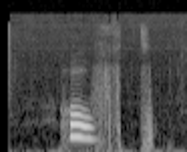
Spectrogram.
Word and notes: head: British English

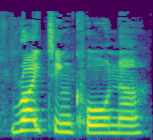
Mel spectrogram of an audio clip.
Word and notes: writing corner: British English

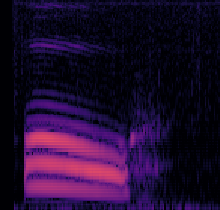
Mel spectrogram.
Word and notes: eye: British English

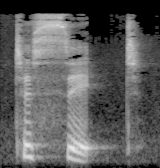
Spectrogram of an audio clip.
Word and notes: to sit: British English

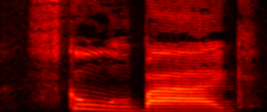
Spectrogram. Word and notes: schoolbag: British English

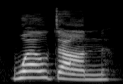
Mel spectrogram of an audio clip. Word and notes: well done: British English

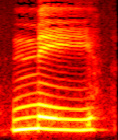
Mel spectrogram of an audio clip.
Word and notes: knee: British English

